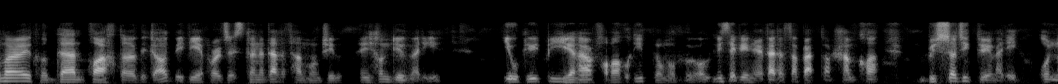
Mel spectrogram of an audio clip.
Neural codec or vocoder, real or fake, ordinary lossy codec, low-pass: codec, 16 kHz, 0.5 kbps, FunCodec, trained on Chinese and English, 25 frames a second; fake; none; 7.2 kHz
